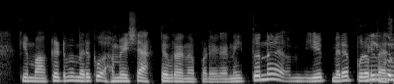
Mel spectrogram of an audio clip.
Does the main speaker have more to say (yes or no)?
no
